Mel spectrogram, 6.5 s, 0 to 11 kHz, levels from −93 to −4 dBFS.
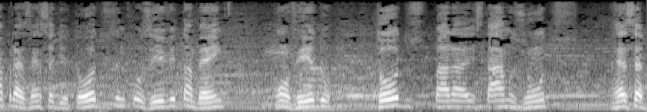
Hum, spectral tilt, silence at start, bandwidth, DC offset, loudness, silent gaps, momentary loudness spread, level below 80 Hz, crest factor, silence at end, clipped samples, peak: none; -6 dB/octave; 0 s; 10.5 kHz; under 0.1%; -15 LUFS; none; 13 LU; -52 dBFS; 14 dB; 0 s; under 0.1%; 0 dBFS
